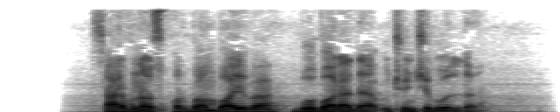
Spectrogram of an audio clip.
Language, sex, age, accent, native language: Uzbek, male, 35+, Qashqadaryo, Uzbek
